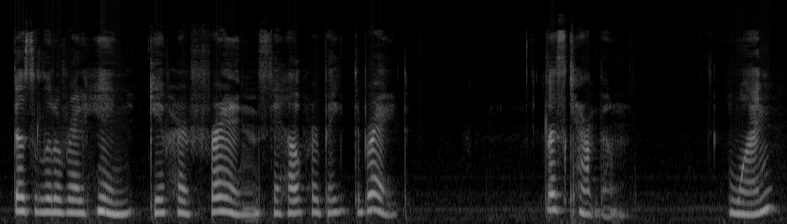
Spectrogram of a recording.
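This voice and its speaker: A woman teacher reading a storybook aloud to children, in a deliberate, instructive way with questions to her listeners. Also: a little high. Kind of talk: slow storybook read-aloud and lesson for kids.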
